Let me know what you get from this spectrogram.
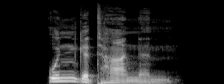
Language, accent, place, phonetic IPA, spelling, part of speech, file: German, Germany, Berlin, [ˈʊnɡəˌtaːnəm], ungetanem, adjective, De-ungetanem.ogg
- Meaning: strong dative masculine/neuter singular of ungetan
